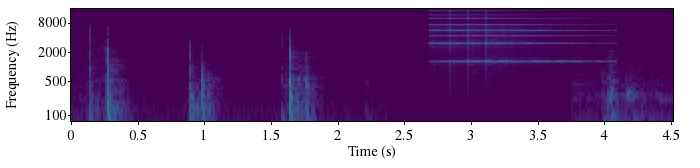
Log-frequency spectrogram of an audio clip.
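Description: Three sharp, evenly spaced knocks, then a bright, steady ringing bell sounds for over a second, loud and sustained, ending in a soft thud. No one speaks.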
